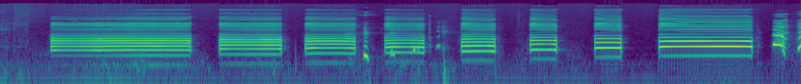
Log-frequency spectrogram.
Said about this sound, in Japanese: それで、音色がちょっと増えたおおいいね、どんな音だったっけスノータマちゃんスノーおたまちゃんの音はどんな感じの音だな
